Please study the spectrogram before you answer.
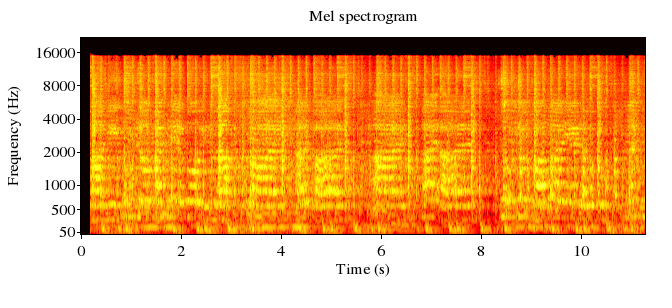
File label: interval ringtone; interval bgm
